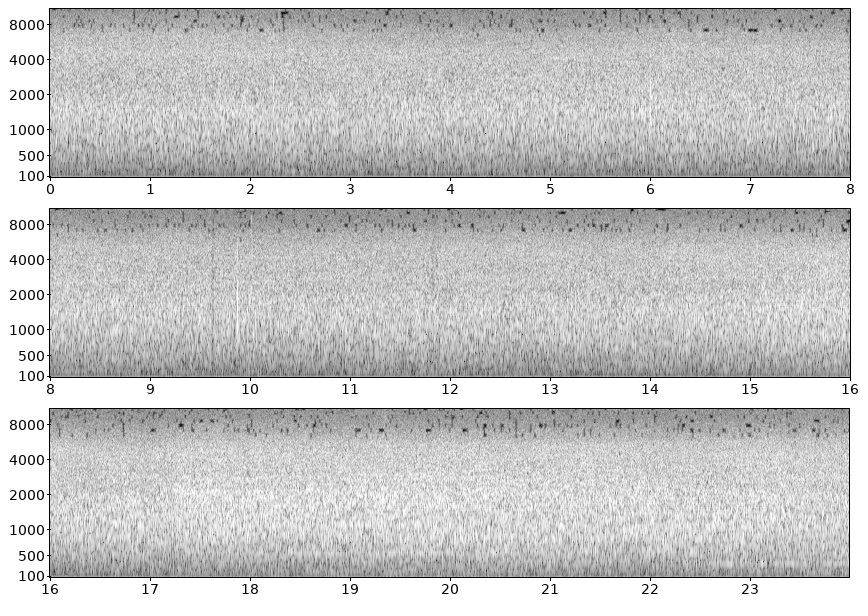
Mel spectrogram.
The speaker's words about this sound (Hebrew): מה שמדהים זה כל פכפוך המים.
